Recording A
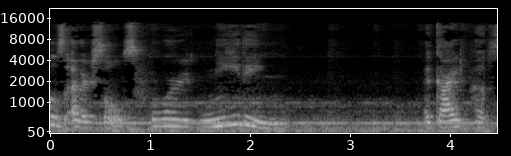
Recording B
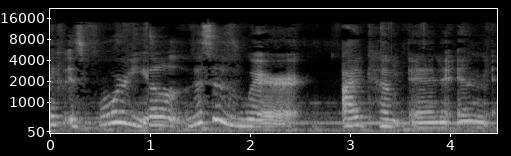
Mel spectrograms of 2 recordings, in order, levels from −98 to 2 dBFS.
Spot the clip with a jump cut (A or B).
B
